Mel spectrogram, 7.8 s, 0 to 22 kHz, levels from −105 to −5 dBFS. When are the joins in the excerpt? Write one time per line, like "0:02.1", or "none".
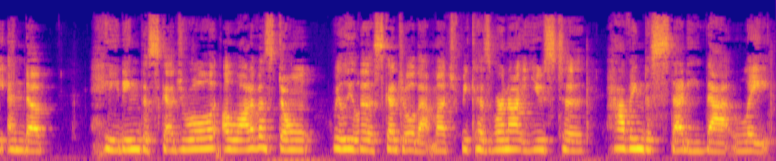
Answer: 0:02.2
0:03.6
